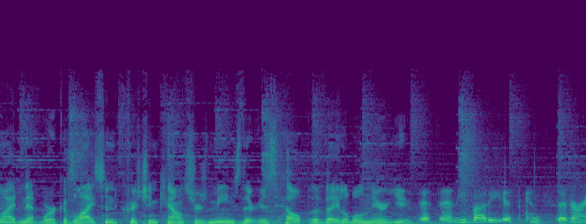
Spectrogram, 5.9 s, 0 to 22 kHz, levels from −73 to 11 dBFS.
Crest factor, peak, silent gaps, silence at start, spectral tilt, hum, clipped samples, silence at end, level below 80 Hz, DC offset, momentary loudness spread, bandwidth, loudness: 16 dB; 0 dBFS; none; 0 s; -6 dB/octave; none; under 0.1%; 0 s; -42 dBFS; under 0.1%; 3 LU; 15 kHz; -16 LUFS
